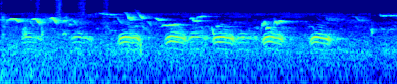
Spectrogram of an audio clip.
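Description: Birds calling: a repeated arched call about twice a second, with quicker, higher chirps sweeping down between them, stopping shortly before the end.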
